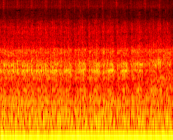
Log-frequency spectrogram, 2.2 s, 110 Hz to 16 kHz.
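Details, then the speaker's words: Ford Powerstroke 7.3 diesel truck idling in neutral: loud steady idle with a constant rattly clatter from the bell housing area that goes away in gear or reverse; owner suspects a transmission issue. "pretty sure you can hear what I'm talking about does not sound good however I put it in gear that noise goes away"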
